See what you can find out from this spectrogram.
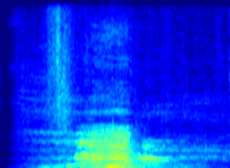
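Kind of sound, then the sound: animal, cow mooing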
